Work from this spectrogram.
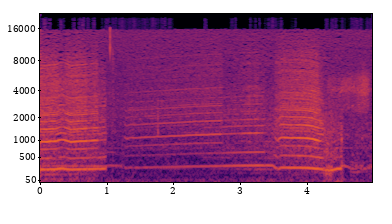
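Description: A Star Mazda race car on a circuit, its engine note a loud, sustained tonal whine that holds steady, dips briefly as it shifts, then climbs again before fading, heard alone without voices.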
